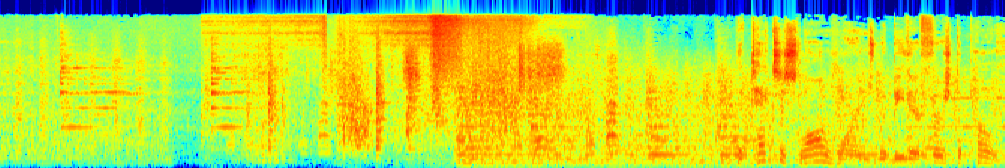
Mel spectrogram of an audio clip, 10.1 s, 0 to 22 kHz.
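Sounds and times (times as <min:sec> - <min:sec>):
hissing steam bursts: 0:00.0 - 0:06.3
train rumbling along rails: 0:00.0 - 0:10.0
speech: 0:07.5 - 0:10.0.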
